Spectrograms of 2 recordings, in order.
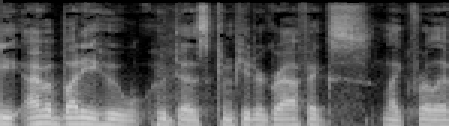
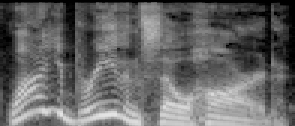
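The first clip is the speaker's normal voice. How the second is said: slow, louder, higher Texan drawl; Texan accent; 5 semitones higher, 5 dB louder, slower than usual. Retold or imitated. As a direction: imitate a Texan girl asking, slow and loud. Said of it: "that's what she sounded like".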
